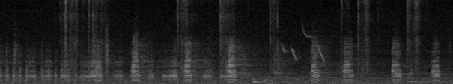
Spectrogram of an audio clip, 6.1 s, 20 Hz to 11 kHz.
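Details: A Red-billed hornbill looks for food in front of the camera tree at Gowrie dam waterhole, Djuma Game Reserve, Sabi Sand, South Africa, at 07:13 on 25 July 2021. It gives a steady run of nasal, clucking notes, about two per second. Thin, high whistles come from another bird.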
